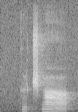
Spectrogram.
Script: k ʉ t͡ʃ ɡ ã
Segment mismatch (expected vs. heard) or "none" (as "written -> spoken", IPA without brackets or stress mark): none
